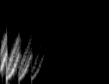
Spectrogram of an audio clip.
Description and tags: Beep created in Logic Pro, has a bit of a 'plastic' or 'rubber' feel to it.
short, beeps, sfx, gamesounds, sound-design, sounddesign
